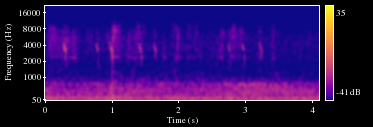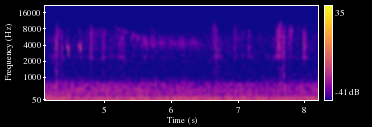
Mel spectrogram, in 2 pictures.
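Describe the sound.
Wild bird calls used as a decoy: many short, high chirps come in small clusters over a steady, noisy background hiss.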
